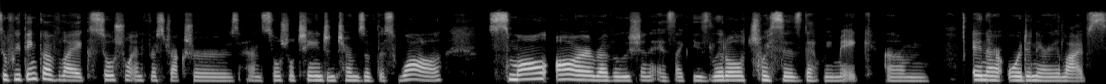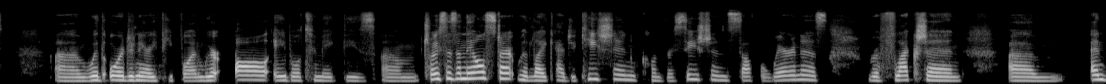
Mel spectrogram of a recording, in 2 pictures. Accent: Beirut, Beirut Governorate, Lebanon; So I was born in Lebanon, in Beirut, right at the end of the civil war. And I remember, like, when I was a kid, I was so distressed about, like, the state of Lebanon, how destroyed the buildings were and everything.

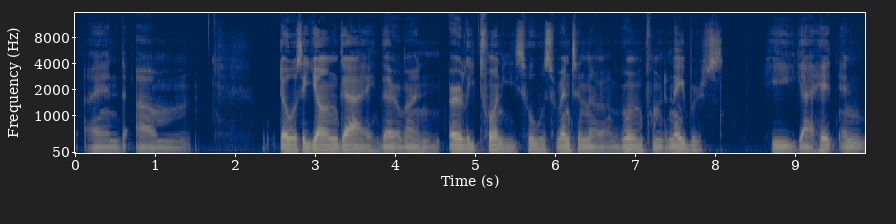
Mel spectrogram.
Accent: Mogadishu, Banaadir, Somalia; moved away; I was born in Mogadishu.

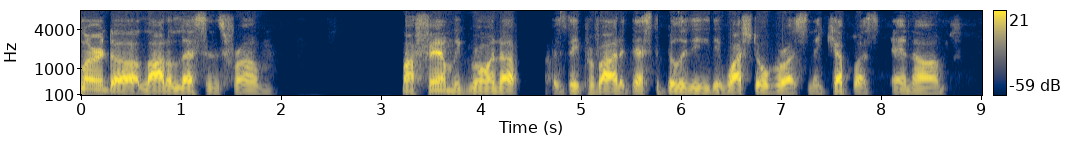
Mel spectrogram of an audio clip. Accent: New York City, New York, United States; now in Texas, United States; I grew up in East New York, Brooklyn

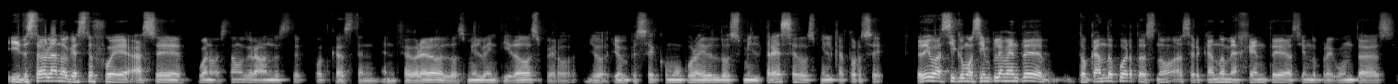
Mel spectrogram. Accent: Guadalajara, Jalisco, Mexico; moved away as an adult; now in Los Angeles, United States; yo me identifico como, como un emprendedor mexicano. Ah, nací en Guadalajara, Jalisco. Eh, actualmente vivo en la ciudad de Los Ángeles

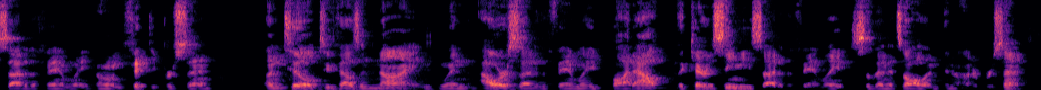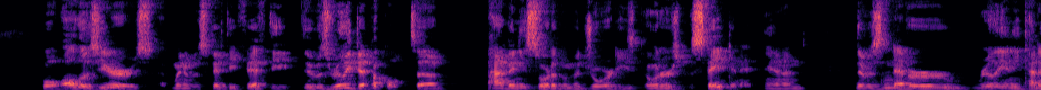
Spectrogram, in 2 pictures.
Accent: Northern California, United States; also born or lived in Alaska / Lake Tahoe; now in Hollywood, United States; I actually grew up in Northern California

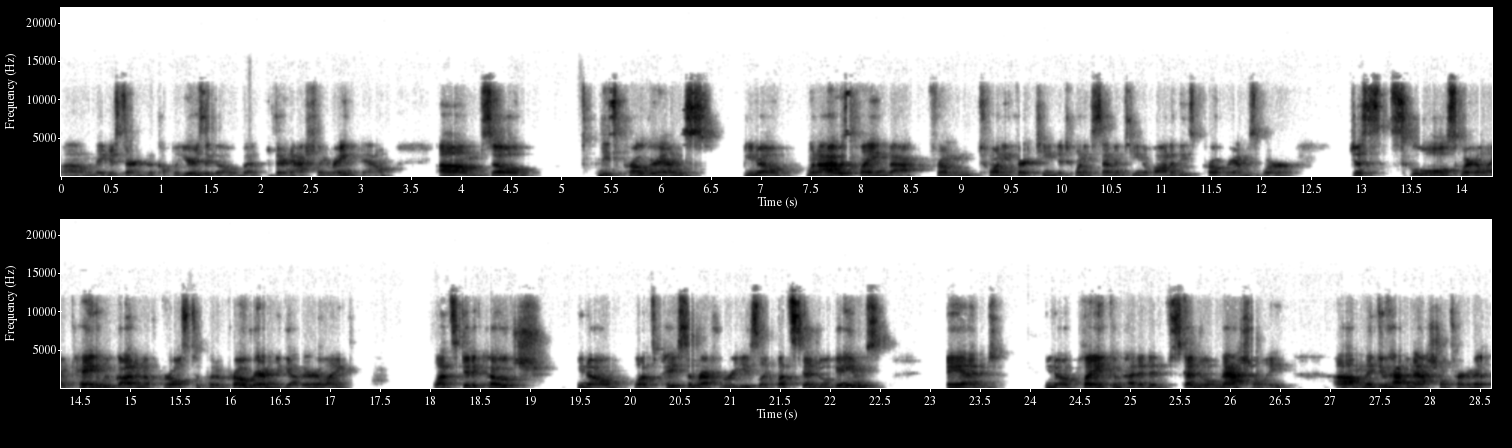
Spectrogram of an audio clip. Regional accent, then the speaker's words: New Baltimore, Michigan, United States; I'm from New Baltimore, Michigan, which is about 20 minutes from the Canadian border, um, right on Lake St. Clair

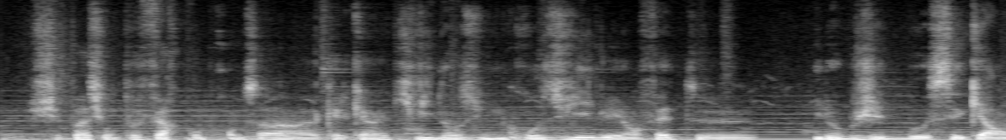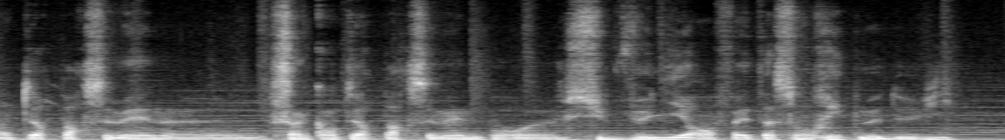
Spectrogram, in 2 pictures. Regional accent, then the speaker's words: Saint-Raphaël, Provence-Alpes-Côte d'Azur, France; moved away as an adult; also born or lived in Saint-Brieuc; moi je viens du Var, Saint-Raphaël. J'ai grandi là-bas jusqu'à 22 ans

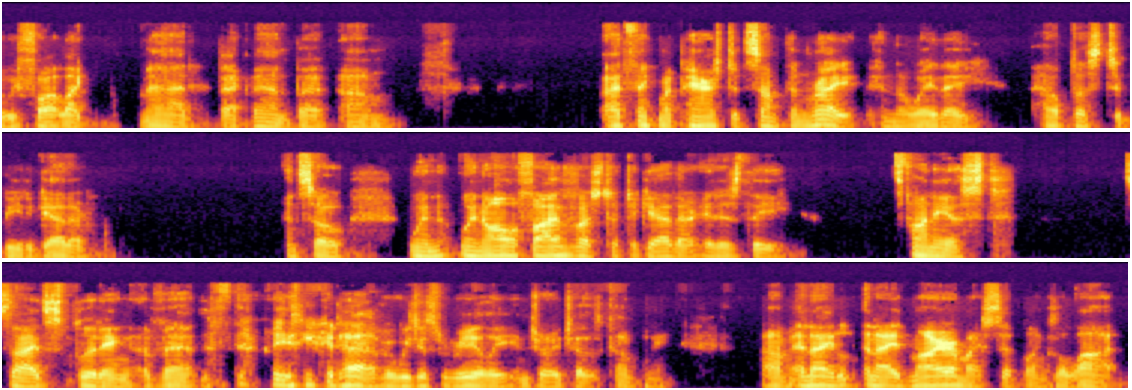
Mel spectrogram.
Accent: Long Island, New York, United States; I grew up in New York, um, on Long

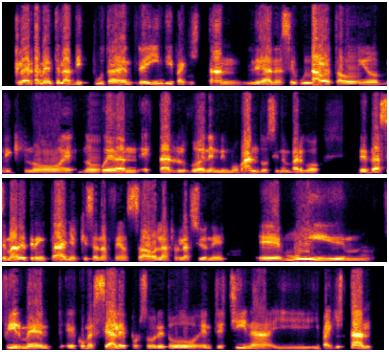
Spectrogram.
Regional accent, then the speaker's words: Chile; nosotros como chilenos

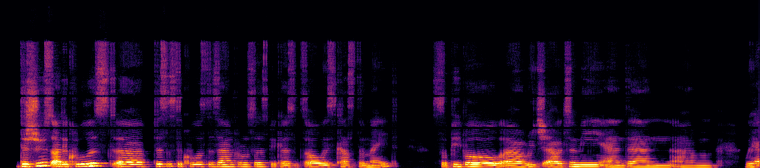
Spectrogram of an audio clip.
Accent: Germany; moved away as an adult; also born or lived in Russia; now in Dubai, United Arab Emirates; I was just born in Russia, and then my parents decided to move to Germany, and yeah, I grew up in Germany, kind of spent my teens there, studied there

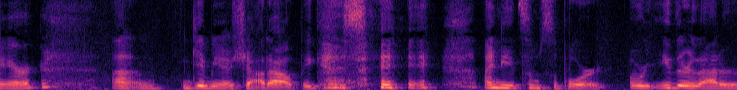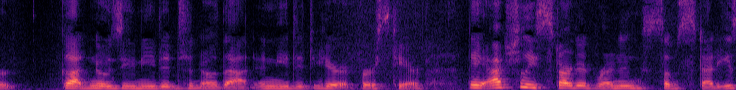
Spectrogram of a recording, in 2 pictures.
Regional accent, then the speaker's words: Oregon, United States; now in Colorado, United States; I'm from Oregon, right? I moved to Colorado from Oregon, 45 minutes inland from the beach

